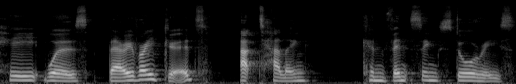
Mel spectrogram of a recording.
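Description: A woman speaks at a very slow pace with a fairly low pitch. Her intonation stays fairly even. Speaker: performance coach and podcast host. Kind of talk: solo podcast monologue.

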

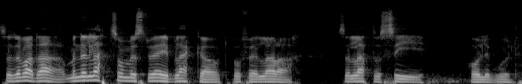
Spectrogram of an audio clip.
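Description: A man with an ordinary speaking voice talks at a fairly quick pace, at a medium pitch with ordinary pitch variation. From Norway, Bergen (Fyllingsdalen). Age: 30s. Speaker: podcast host, comedian. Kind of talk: casual chat. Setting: backstage at a venue.

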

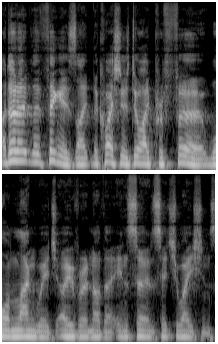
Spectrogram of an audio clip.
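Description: Pitched at a medium level, a man's voice moves at a moderate pace. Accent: British. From Britain. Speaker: podcast co-host and university researcher. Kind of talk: casual chat. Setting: remote call.

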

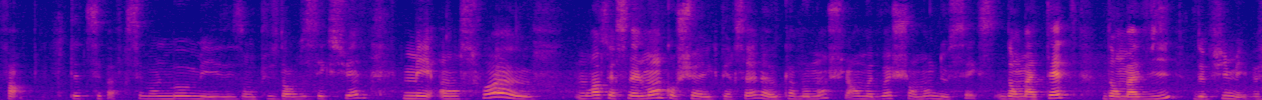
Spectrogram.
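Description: With noticeable background noise behind her, a woman talks at a moderate pace in a fairly high pitch, her pitch varying in an ordinary way and her loudness swinging widely. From northern France, Lille. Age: 20s. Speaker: content moderator. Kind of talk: casual chat.

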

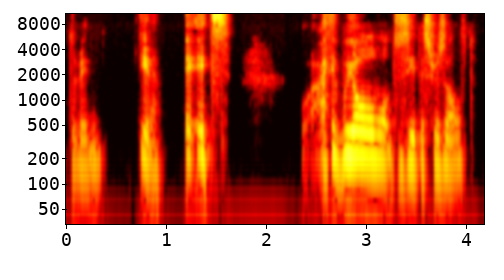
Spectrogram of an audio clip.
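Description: A woman talks in a Welsh accent. The sound is dry and close with no echo, over a quiet background. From Wales. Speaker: doctor and podcast co-host. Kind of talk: casual chat.

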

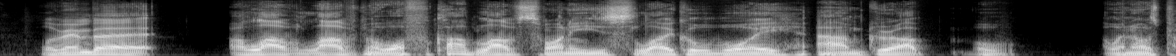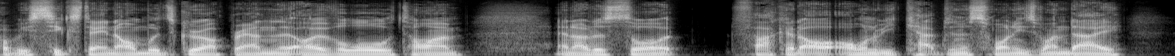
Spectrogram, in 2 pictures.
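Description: A man with an Australian accent talks at a fairly quick pace and fairly low pitch, his intonation fairly even and his loudness very even. The recording is very clean with a silent background, and the sound is dry and close with no echo. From Western Australia. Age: 20s. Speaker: professional footballer. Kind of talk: casual chat.

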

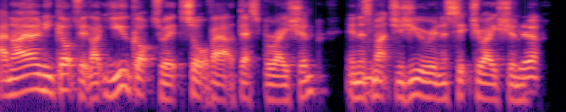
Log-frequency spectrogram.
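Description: A man with an English accent at a very fast pace, fairly low in pitch, against a quiet background. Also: lively intonation, very even loudness. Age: 40s. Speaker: podcast host. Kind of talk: casual chat.

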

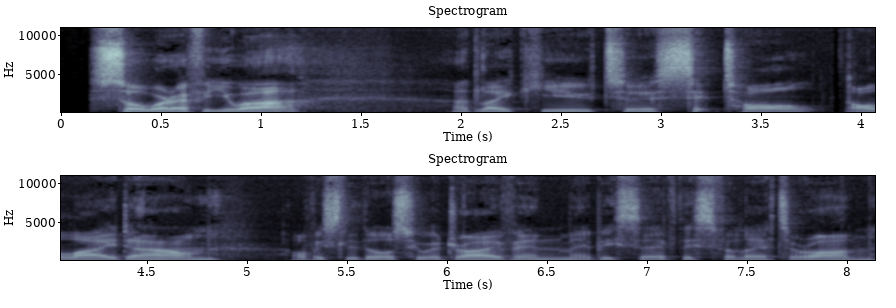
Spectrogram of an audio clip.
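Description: On a very clean recording with a silent background, a man with an English accent speaks at a moderate pace in a medium pitch with ordinary pitch variation. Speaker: podcast host and therapist. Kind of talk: casual monologue; guided meditation.

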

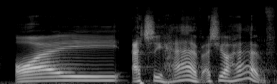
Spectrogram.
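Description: A man is speaking. He has an Australian accent. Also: very clean recording, silent background. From Melbourne, Australia. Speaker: TV presenter. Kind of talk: casual chat.

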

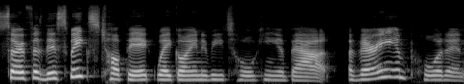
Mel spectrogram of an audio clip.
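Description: A woman with an Australian accent, fairly high pitch, and lively intonation, speaking at a fairly slow pace in a very clean recording with a silent background. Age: 20s. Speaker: podcast co-host. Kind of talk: casual chat.

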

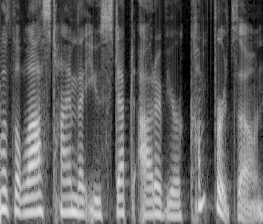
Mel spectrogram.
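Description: In a normal speaking voice, a woman talks at a moderate pace and medium pitch with ordinary pitch variation. The sound is dry and close with no echo, a very clean recording on a silent background. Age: 30s. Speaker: podcast host. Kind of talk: interview.

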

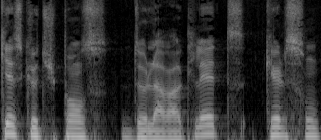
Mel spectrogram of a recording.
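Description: Over a silent background in a very clean recording, a man with a medium pitch and a dark, mellow tone talks at a fairly slow pace with lively intonation. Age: 20s. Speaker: podcast host. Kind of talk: casual chat.

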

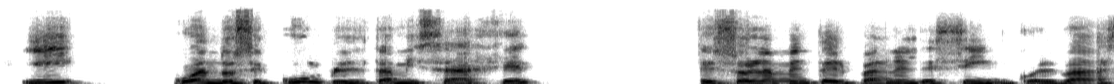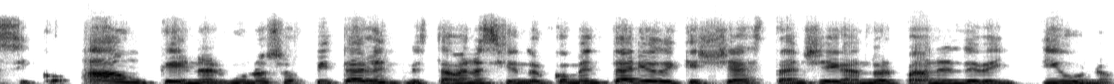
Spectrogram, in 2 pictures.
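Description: A woman speaks with lively intonation and very even loudness, somewhat breathy. The sound is dry and close with no echo. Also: medium pitch for a woman, moderate pace. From Argentina, Buenos Aires. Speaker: social scientist and patient advocate. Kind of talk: interview.

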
